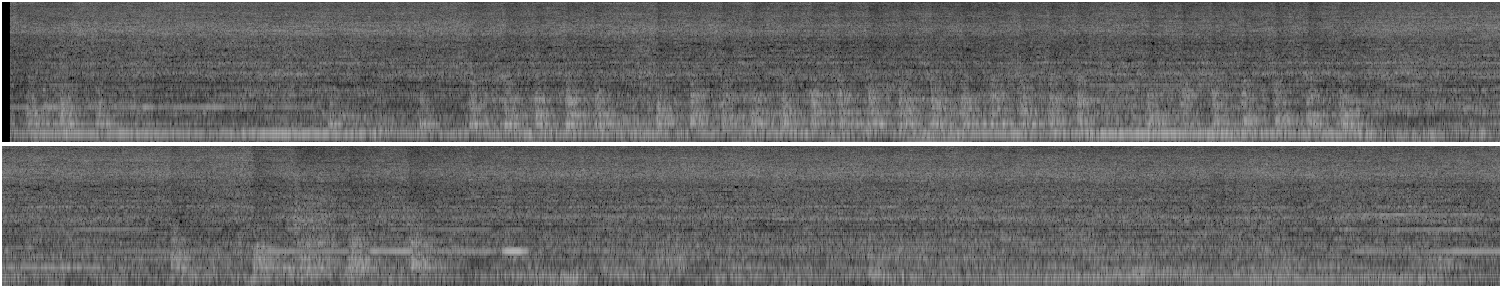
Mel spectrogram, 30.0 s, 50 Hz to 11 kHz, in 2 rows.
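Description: Air-cooled spindle of a 3-axis CNC router running and cutting a wood panel: a steady high hiss over a low hum, the hum dropping in pitch a little past halfway.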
